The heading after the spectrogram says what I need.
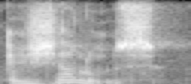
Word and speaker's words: jalouse: Donc jalouse.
